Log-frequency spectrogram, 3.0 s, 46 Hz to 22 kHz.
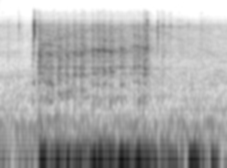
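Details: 2001 Nissan Maxima 20th anniversary 3.0L V6 (VQ30DE) after sitting a few minutes: long slow cranking around 425 rpm, uneven puffs barely catching despite good fuel pressure; hard start with extended crank.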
